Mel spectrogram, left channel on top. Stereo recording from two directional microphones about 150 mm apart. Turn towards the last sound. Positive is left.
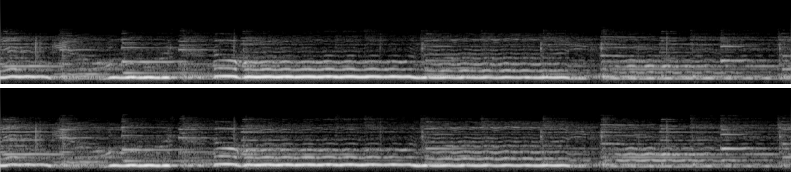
turn(degrees=15)  # may be behind; listen again after turning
